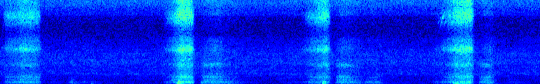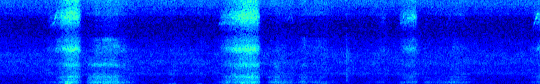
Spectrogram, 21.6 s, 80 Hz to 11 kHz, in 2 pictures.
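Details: Close-up recording of a puppy in deep sleep: soft, rhythmic snuffling snores about every three seconds, roughly 20 a minute; ordinary sleep snoring.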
